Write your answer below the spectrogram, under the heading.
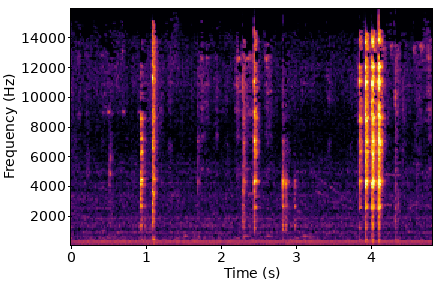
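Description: A serving spoon lightly clinking and tapping against a metal pan and plate as cooked bulgur wheat is dished out: a few scattered taps, then a quick run of clicks near the end, over a steady low hum.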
